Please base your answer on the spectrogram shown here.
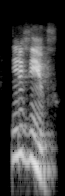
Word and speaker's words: Львів: Київ наголос падає на перший склад на і Львів кличемо слово щоб поставити наголос Львів Львів наголос знову падає На іта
